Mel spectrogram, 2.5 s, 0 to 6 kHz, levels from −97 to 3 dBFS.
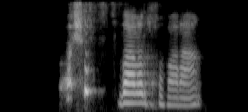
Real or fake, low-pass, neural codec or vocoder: fake; 5.4 kHz; codec, 16 kHz, 4 kbps, FunCodec, trained on LibriTTS, 50 frames a second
